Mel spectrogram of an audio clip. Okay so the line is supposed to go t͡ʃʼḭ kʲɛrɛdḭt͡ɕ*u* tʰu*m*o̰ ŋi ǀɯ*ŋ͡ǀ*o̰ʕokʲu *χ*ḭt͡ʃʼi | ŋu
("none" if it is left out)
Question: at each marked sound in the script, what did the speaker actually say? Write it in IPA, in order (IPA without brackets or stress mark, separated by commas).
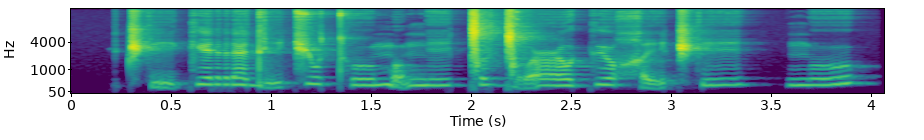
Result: u, m, ɡ͡ǀ, χ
